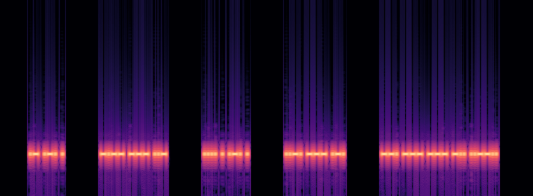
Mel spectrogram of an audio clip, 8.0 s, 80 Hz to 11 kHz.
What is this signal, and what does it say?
Morse code, heard as a keyed tone, about 41 wpm, 700 Hz. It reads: ARE YOU HERE FOR GOOD?
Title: 3x Word-Spacing - Sentences from Top 200 Words - 45wpm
